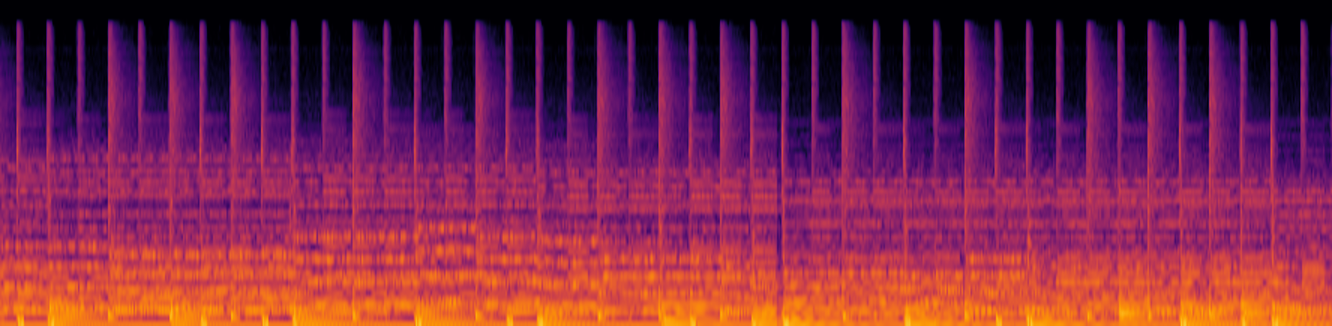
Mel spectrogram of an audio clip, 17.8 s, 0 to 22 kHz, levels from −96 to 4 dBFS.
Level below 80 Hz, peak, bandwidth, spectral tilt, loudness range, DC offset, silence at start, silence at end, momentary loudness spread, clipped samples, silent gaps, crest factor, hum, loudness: -26 dBFS; -6 dBFS; 16 kHz; -7 dB/octave; 1 LU; 5%; 0 s; 0 s; 5 LU; under 0.1%; none; 16 dB; none; -23 LUFS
